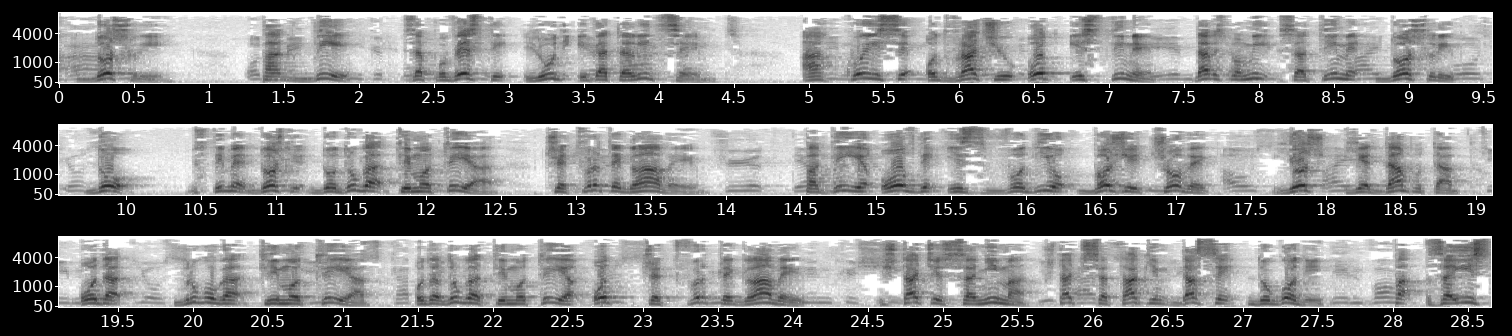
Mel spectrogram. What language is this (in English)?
Croatian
